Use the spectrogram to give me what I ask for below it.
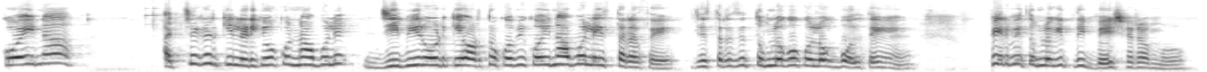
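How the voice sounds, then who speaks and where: A woman's voice: high-pitched, lively intonation, moderate pace, warm tone, highs cut off. A woman hosting her own channel, scolding and mocking people in reaction commentary and laughing often. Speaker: channel host.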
